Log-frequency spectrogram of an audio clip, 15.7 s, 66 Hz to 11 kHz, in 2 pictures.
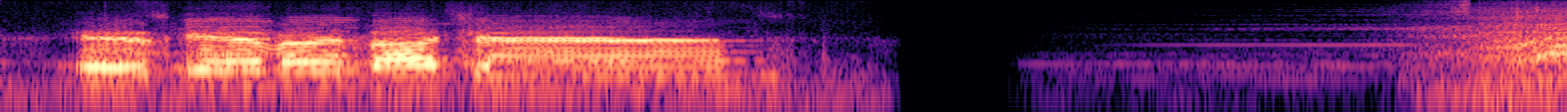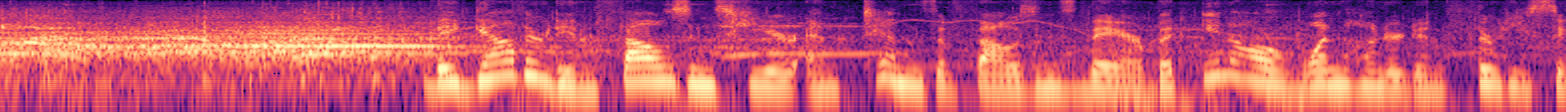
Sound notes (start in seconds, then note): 9.0 cheering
